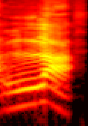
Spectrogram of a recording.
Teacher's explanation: पार्श्विक मतलब यहाँ पर होता है ऐसी व्यंजन ध्वनियां जिनके उच्चारण में वायु जीभ के अगल बगल वाले हिस्से से टकरा के बाहर निकलती है और जीभ का आगे का भाग ऊपर जाके स्थिर हो जाता है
